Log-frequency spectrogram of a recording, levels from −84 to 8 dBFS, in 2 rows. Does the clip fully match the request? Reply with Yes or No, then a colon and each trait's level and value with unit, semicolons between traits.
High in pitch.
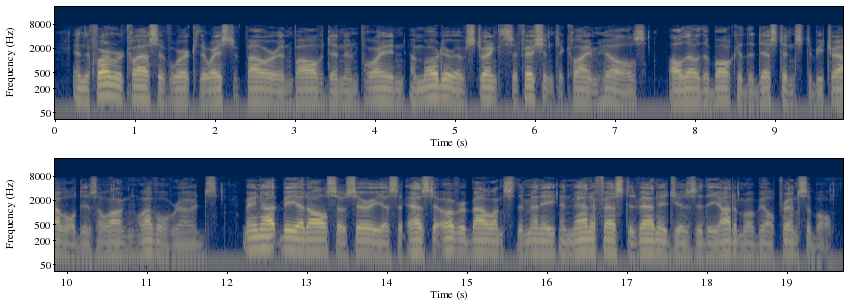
No: very low, 95 Hz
